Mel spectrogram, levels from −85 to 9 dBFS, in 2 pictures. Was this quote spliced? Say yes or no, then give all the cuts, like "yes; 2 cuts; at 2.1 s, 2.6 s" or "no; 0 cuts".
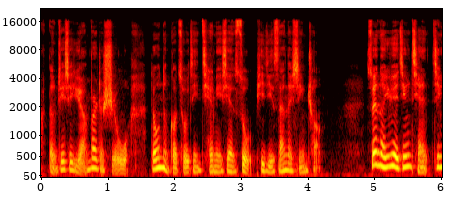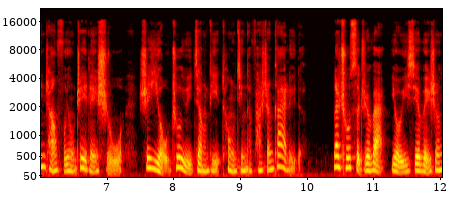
no; 0 cuts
